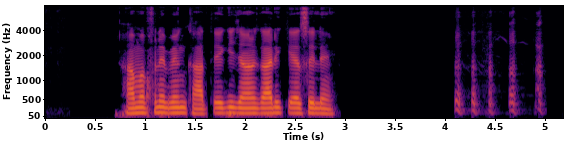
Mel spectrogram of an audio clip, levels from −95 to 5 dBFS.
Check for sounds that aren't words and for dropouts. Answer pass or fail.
fail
